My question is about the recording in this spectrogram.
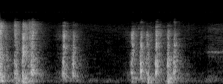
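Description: Computer keyboard keys being typed: a few quick keystrokes at the start, one more just after half a second, and a short run of clicks about a second and a half in.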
